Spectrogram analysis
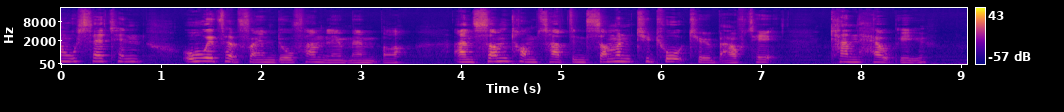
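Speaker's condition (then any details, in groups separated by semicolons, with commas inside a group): Cerebral palsy; needs frequent rest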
